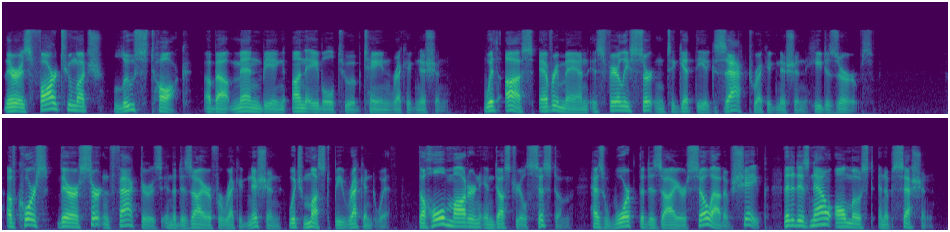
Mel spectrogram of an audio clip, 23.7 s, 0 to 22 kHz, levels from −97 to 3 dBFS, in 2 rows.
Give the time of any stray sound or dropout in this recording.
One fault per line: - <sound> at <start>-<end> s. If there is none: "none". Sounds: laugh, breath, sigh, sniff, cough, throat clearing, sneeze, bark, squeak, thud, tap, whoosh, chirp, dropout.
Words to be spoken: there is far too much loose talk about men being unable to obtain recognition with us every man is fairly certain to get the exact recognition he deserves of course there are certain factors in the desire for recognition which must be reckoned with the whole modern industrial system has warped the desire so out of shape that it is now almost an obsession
none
